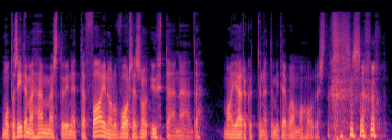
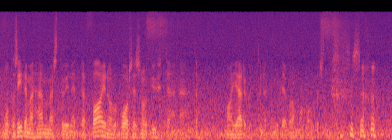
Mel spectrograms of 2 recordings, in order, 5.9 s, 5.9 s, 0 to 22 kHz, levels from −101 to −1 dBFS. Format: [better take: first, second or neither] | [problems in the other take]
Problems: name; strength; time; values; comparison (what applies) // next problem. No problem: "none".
first | hiss; loud; throughout; 6 dB below the speech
